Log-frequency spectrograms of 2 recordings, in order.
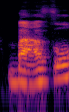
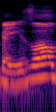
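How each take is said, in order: First: It is said the British way. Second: It is said the American way. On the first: "they say basil here" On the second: "instead of basil"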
